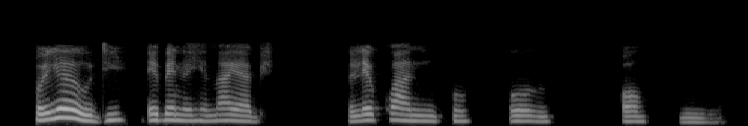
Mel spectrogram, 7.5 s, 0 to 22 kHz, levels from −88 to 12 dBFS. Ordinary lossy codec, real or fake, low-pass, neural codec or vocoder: none; fake; 5.4 kHz; codec, 16 kHz, 1.1 kbps, Voila-Tokenizer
